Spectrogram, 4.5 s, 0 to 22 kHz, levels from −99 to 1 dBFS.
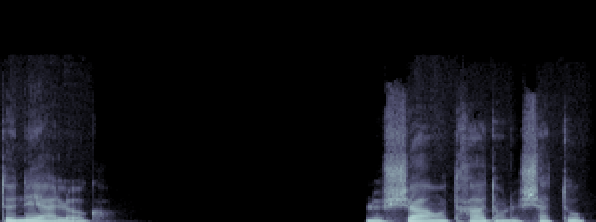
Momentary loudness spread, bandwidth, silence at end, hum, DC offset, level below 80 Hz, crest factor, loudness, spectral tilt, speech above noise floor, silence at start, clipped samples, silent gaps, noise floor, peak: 11 LU; 13 kHz; 0.1 s; none; under 0.1%; -54 dBFS; 20 dB; -28 LUFS; -6 dB/octave; over 63 dB; 0 s; under 0.1%; 1.23-2.74 s; under -90 dBFS; -10 dBFS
